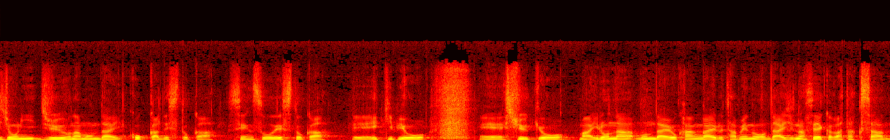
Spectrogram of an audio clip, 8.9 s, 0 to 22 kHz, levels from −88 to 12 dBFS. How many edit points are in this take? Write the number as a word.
zero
